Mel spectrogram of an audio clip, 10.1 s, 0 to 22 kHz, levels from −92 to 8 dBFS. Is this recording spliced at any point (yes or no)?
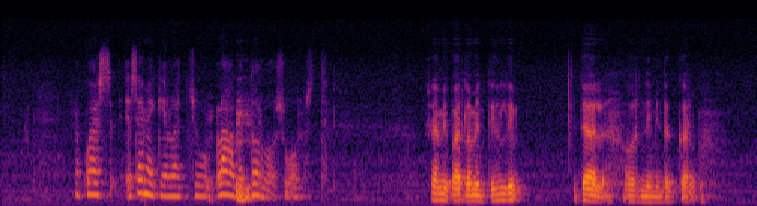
no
